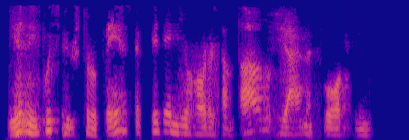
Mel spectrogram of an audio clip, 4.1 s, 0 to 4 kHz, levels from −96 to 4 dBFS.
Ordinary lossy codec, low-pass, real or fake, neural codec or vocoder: AAC, 16 kbps; 3.6 kHz; fake; codec, 16 kHz in and 24 kHz out, 1.1 kbps, FireRedTTS-2 codec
